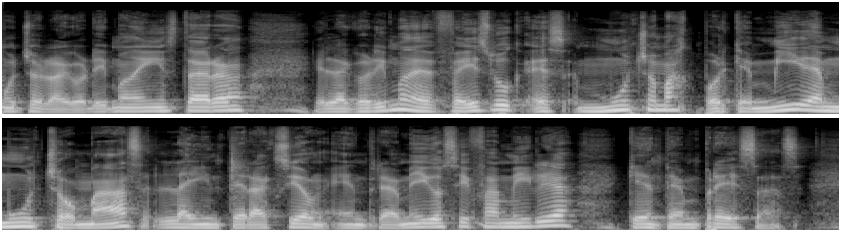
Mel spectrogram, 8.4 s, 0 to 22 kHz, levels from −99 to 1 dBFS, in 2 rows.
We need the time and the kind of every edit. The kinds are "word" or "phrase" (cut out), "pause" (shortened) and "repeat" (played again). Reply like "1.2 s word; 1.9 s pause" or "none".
3.4 s word

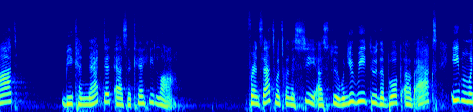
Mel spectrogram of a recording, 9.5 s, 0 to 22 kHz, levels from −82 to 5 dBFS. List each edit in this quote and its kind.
none

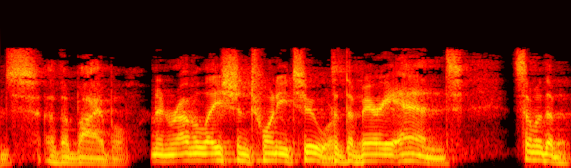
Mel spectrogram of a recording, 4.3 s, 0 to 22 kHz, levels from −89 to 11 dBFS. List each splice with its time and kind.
1.1 s word; 2.5 s word

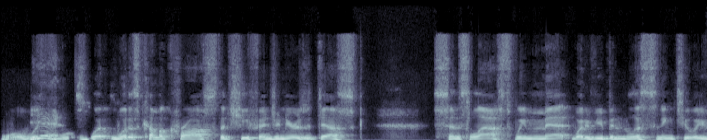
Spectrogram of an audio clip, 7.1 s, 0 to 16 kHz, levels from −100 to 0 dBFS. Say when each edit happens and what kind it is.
none

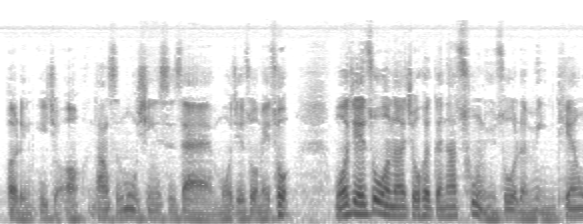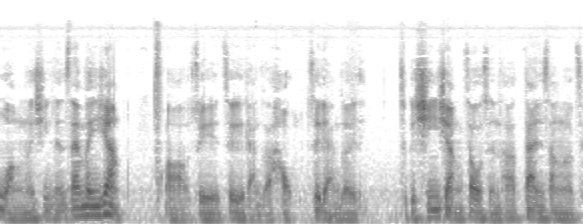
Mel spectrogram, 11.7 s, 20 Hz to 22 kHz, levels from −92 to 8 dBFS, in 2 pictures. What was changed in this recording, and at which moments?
none

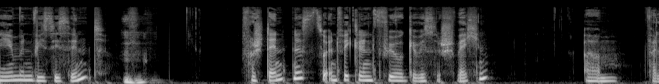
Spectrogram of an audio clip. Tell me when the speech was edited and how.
none

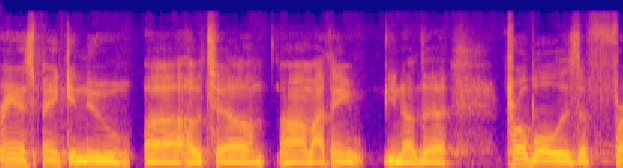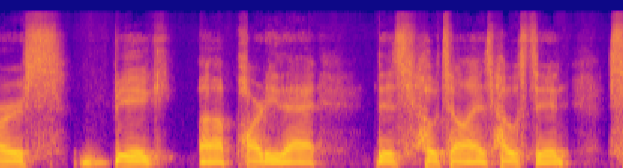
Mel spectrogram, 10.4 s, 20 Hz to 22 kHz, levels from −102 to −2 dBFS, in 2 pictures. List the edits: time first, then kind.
none

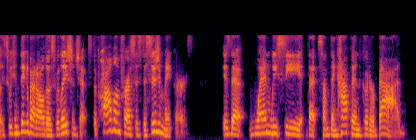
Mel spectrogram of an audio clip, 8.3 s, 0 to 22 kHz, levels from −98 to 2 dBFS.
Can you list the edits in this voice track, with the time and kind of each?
none

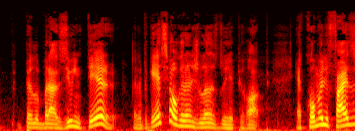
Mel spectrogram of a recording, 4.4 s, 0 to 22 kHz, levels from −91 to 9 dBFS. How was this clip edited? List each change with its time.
1.5 s pause

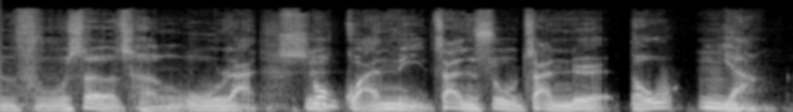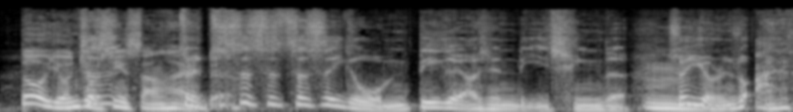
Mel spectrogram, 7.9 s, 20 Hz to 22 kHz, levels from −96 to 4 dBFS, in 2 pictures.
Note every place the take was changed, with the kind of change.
3.1 s pause

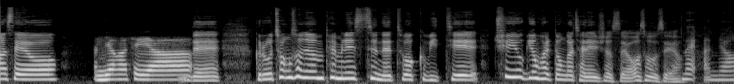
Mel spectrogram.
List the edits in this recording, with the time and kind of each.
none

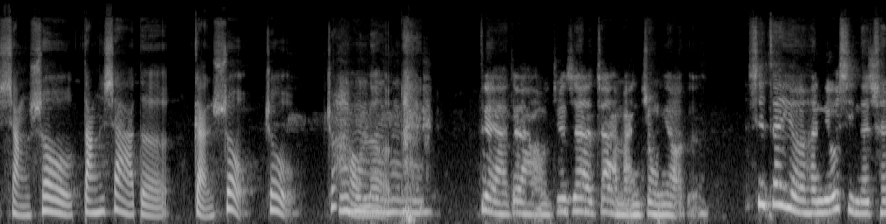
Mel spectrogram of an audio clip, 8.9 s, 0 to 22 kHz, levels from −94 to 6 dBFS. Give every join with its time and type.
2.6 s pause

